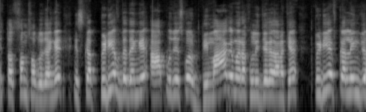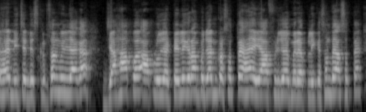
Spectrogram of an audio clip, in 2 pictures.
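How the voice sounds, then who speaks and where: A man's voice: very high voice, a bit bright, clean tone. Man teaching, constant self-quizzing refrains. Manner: repetitive, keeps asking and answering his own questions; fills talk with "dhyan rakhiye" and "thik hai". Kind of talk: online class lecture.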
